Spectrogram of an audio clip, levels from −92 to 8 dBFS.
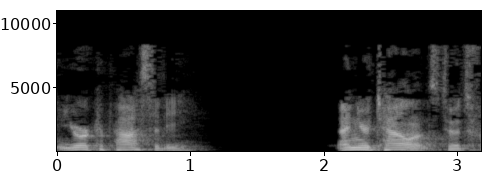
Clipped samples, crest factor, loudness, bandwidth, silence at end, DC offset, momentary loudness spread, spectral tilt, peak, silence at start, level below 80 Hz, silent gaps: under 0.1%; 18 dB; -23 LUFS; 8.8 kHz; 0 s; under 0.1%; 12 LU; -6 dB/octave; -6 dBFS; 0 s; -66 dBFS; 1.32-2.01 s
